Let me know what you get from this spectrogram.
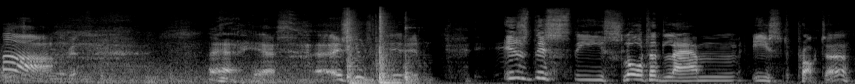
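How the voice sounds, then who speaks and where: Fussy English doctor, swooping pitch. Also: male voice, sing-song, extremely slow, fairly bright tone, heavily acted. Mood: polite, awkward. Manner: polite, hesitant, fussy. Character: genteel, inquisitive English doctor in a country pub. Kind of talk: radio drama acting.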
